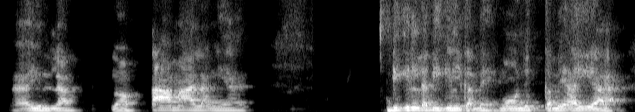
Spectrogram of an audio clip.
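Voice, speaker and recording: A man's voice: fairly high pitch, a bit bright, echoey room. A man from San Pablo, Laguna, in the Philippines, talking to his viewers in a boisterous, joking way, laughing often and swearing casually. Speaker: vlogger.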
